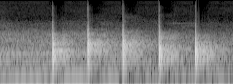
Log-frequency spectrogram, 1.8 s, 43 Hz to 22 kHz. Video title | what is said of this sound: Comparing the Weatherby Vanguard II to the Howa 1500 | there's nothing wrong with the hollow coconut sound when you tap the butt stock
